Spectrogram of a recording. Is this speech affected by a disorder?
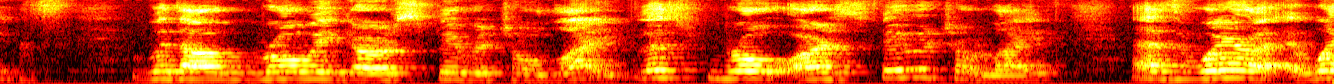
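Yes: spastic cerebral palsy.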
